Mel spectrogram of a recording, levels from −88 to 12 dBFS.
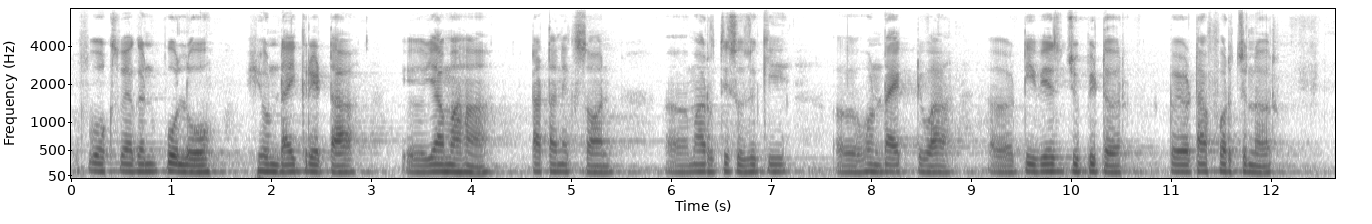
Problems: background sounds at intervals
